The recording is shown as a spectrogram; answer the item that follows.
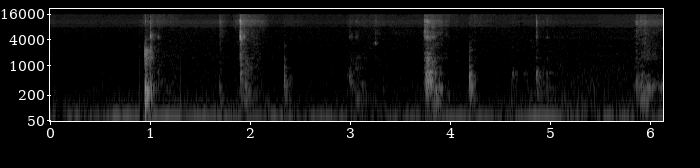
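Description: Near silence broken by about six faint, sharp clicks at irregular intervals: a stylus tip tapping and touching down on a tablet's glass screen while inking lines.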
